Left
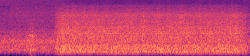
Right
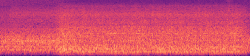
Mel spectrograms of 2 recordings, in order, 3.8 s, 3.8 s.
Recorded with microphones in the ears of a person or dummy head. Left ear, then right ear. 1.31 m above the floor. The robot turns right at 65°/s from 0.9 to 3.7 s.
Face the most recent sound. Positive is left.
No sound to turn to.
